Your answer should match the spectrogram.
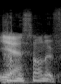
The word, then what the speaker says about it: Upamecano: I just feel if we brought in our equivalent of the Van Dijk, and we've been linked with Upamecano, is that how you pronounce it? – Upamecano from Leipzig.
